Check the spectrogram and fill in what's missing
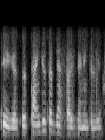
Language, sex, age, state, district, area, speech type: Hindi, male, 45-60, Uttar Pradesh, Sonbhadra, rural, conversation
